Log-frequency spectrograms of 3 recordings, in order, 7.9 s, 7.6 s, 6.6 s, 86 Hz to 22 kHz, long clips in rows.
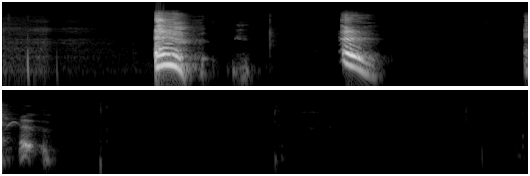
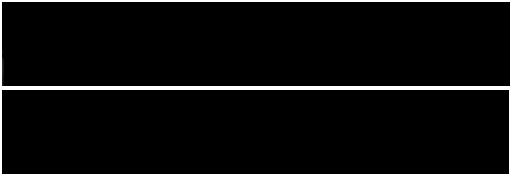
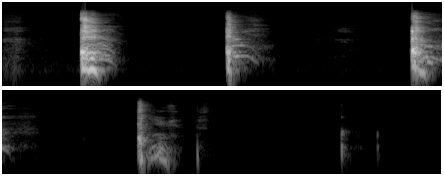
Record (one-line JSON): {"cough_length": "7.9 s", "cough_amplitude": 25402, "cough_signal_mean_std_ratio": 0.18, "exhalation_length": "7.6 s", "exhalation_amplitude": 33, "exhalation_signal_mean_std_ratio": 0.02, "three_cough_length": "6.6 s", "three_cough_amplitude": 25615, "three_cough_signal_mean_std_ratio": 0.17, "survey_phase": "alpha (2021-03-01 to 2021-08-12)", "age": "65+", "gender": "Female", "wearing_mask": "No", "symptom_none": true, "smoker_status": "Never smoked", "respiratory_condition_asthma": false, "respiratory_condition_other": false, "recruitment_source": "REACT", "submission_delay": "0 days", "covid_test_result": "Negative", "covid_test_method": "RT-qPCR"}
